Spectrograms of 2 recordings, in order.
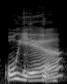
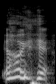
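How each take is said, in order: First: A mock Fargo-accent "Oh, yeah?" with a rising tone. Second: Said in the usual way. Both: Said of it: "my favorite was the".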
